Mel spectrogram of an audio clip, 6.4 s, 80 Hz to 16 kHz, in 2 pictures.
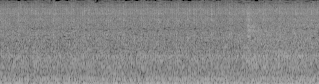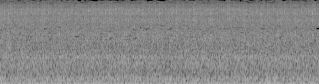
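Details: Lincoln Town Car AC recharge after R-134 leaked from disuse and accumulator replaced: steady idle, AC on high, a click at about 2.5 seconds then an even hum as the compressor clutch engages; running normally.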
